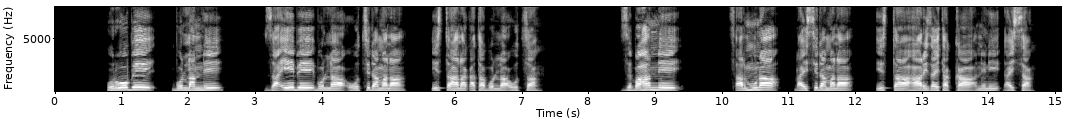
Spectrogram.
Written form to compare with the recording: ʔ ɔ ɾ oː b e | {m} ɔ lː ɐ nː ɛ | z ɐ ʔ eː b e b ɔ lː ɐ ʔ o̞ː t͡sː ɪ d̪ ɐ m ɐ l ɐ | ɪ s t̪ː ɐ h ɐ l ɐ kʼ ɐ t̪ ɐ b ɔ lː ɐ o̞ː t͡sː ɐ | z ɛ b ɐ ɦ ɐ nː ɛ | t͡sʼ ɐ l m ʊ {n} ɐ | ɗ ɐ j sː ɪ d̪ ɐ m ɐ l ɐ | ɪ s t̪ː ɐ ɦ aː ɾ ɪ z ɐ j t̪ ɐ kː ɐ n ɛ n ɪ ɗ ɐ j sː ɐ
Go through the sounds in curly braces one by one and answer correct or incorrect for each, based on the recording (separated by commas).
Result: incorrect, correct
